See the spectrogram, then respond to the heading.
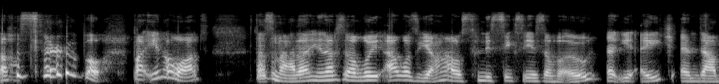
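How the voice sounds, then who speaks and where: A woman in a Chinese accent, moderate pace and lively intonation. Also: medium pitch for a woman. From China, Guizhou province. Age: 60s. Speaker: real estate entrepreneur. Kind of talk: interview. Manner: halting.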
